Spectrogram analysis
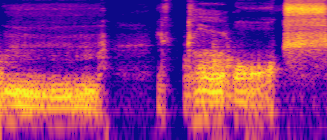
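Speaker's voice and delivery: deep, loud giant voice. Retelling a scene from the film, Treebeard impression. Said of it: "That was incredibly good Treebeard impression".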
